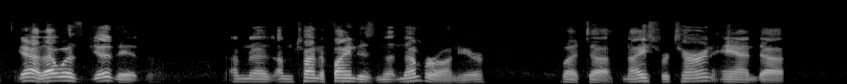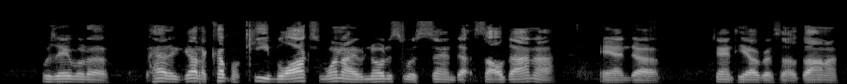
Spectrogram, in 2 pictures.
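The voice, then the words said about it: Hoarse, strained voice. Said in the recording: “I'm losing my voice out here because it's getting cold.”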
